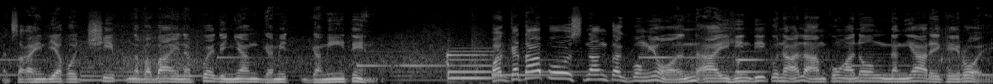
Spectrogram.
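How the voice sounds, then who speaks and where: A man's voice: mid-range voice, moderate pace, over loud music, lightly acted. A man voicing a wronged young woman's letter as a dramatic radio reading, with a Filipino accent. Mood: earnest, aggrieved.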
